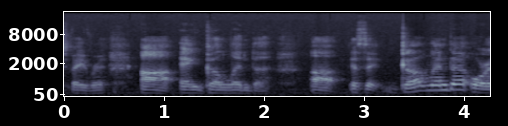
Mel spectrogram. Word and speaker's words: Glinda: Is it Glinda or is it Glinda? The G is silent.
